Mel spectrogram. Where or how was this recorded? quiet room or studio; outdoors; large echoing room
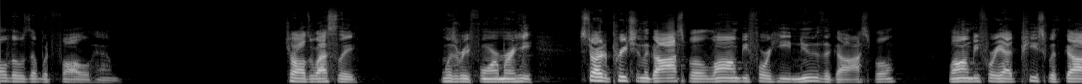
large echoing room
